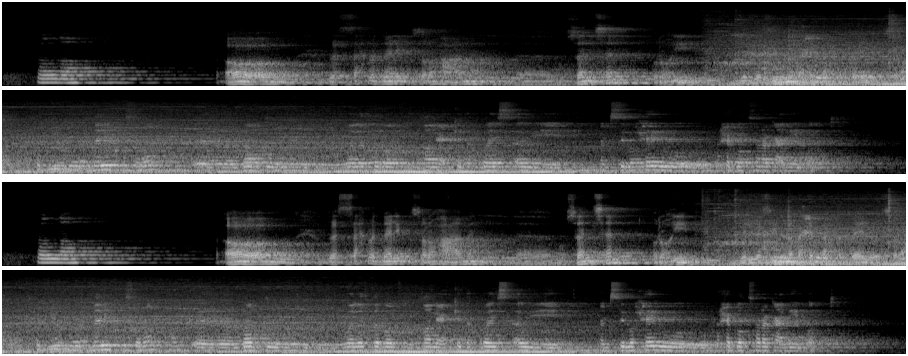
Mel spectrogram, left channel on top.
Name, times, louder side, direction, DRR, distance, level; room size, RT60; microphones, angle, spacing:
voice 1, 0.4-0.8 2.7-3.0 8.0-8.3 9.0-9.2 9.6-14.6 15.0-17.2, right 2 dB, 20° right, 2 dB, 0.3 m, -23 dB
voice 2, 2.1-7.0 7.3-9.9, right 2 dB, 60° right, 4 dB, 0.6 m, -24 dB
sound 1, 6.9-16.7, equal, 90° right, 1.3 m, -25 dB
7.1 x 5.0 x 4.7 m, 2.2 s
head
